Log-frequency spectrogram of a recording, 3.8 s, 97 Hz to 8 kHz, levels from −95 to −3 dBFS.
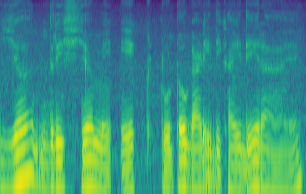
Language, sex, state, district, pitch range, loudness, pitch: Hindi, male, West Bengal, Alipurduar, 90-110 Hz, -18 LUFS, 100 Hz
